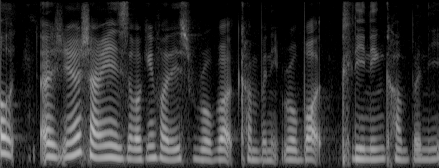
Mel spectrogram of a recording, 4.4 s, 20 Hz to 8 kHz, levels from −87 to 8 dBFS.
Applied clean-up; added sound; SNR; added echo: none; none; none; none.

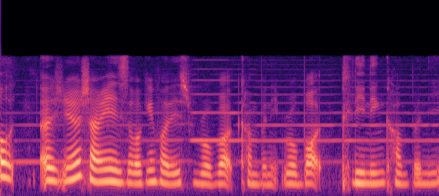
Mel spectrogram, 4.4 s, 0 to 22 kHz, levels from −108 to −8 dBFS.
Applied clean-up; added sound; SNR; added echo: none; Wind instrument, woodwind instrument; 19 dB; none.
